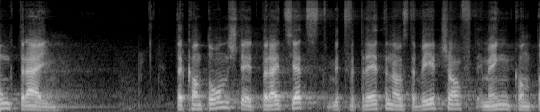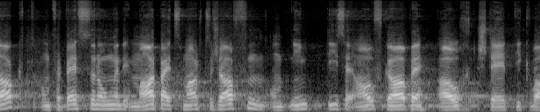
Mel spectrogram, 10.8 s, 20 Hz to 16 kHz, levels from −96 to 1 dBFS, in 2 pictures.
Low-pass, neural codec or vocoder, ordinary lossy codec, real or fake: 14.4 kHz; none; Opus, 24 kbps; real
